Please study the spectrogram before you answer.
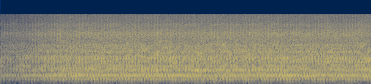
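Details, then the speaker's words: Briggs & Stratton lawn mower engine over-revving, running high with a ragged, uneven beat and occasional bangs plus a little smoke; the oil level is high, and water left in the carburetor is suspected. "I don't really like the way it's running there's a little bit of smoke but I know that uh the oil level's a little high sounds like something's banging a little bit"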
